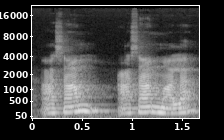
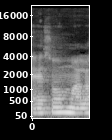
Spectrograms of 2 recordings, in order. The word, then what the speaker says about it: असम माला: तो इसका आंसर हो जाएगा आसाम माला, ऑप्शन नंबर ए। एक्चुअली इसका प्रोनाउंसिएशन असम माला हो जाएगा, ऑप्शन नंबर ए इसका आंसर हो जाएगा।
